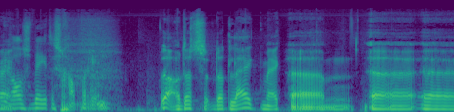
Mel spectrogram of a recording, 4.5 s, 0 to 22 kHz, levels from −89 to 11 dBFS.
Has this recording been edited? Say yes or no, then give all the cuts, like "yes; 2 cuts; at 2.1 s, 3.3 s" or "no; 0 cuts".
yes; 1 cut; at 2.8 s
